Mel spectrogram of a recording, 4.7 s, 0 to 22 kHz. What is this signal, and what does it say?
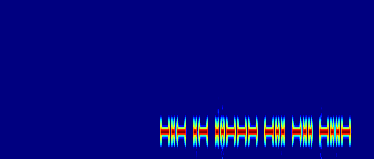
Morse code, heard as a keyed tone, about 36 wpm, 700 Hz. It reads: KA2DDX
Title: USA Call Signs - 6 Characters - Repeated 2x - 35wpm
